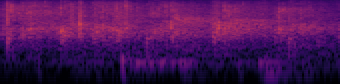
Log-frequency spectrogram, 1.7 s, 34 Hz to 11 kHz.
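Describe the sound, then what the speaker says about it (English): Applause from a forum audience of mayors, colleagues and guests at a session of the 2025 International Mayors Forum, a steady broadband patter of many hands sustained over a couple of seconds at moderate distance. "Please give him a round of applause."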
